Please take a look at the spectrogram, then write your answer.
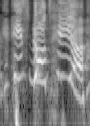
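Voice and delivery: high, slow, alarmed; realising the friend is gone; worried pig voice. Acted. Pig calling for lost friend.

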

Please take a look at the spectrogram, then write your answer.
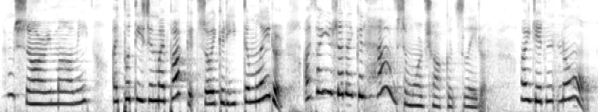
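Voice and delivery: put-on high little-kid excuse; pleading child. A narrator's reading. Leanna explaining pocketed chocolates to Mommy, pleading. Small child apologising to mother.

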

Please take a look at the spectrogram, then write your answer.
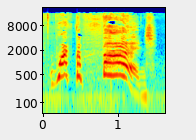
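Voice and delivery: high, drawn-out disbelief; mock outrage. Patient reacting to surgeon leaving, mock outrage. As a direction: stretch it out high, as if utterly appalled.

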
